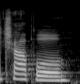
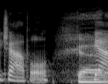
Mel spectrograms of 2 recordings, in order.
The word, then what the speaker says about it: Chappell: my name correctly because usually people would say Chappell. Oh, I'm like, really? no, it's Chappell. Yeah. And so, yeah, but it's Chappell. It's, I say Chappell.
